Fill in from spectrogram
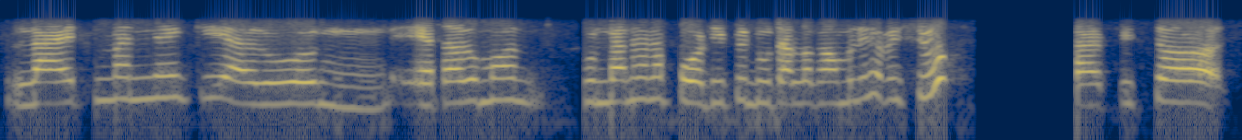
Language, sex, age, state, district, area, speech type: Assamese, female, 30-45, Assam, Golaghat, urban, conversation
